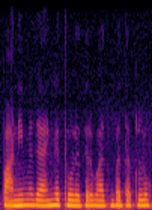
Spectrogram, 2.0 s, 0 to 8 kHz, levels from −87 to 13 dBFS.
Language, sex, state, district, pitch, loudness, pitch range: Hindi, female, Chhattisgarh, Jashpur, 200 Hz, -11 LUFS, 200-205 Hz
